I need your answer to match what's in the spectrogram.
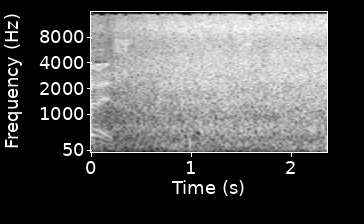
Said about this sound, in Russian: Так, вот идет волна хорошая сейчас.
